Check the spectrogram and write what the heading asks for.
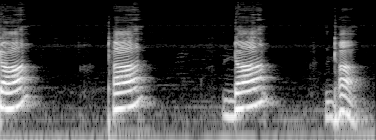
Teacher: मूर्धा, तालु से 2 इंच ऊपर की ओर जीभ जहाँ स्पर्श करता है उसको हम लोग मूर्धा कहते हैं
